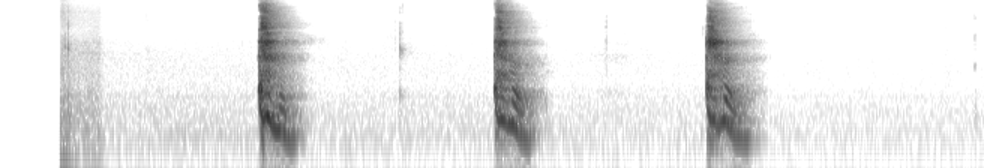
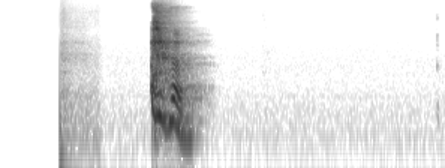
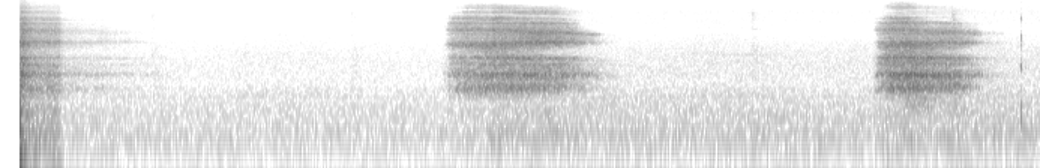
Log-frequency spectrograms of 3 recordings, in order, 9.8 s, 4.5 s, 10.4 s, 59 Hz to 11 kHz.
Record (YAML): three_cough_length: 9.8 s
three_cough_amplitude: 24234
three_cough_signal_mean_std_ratio: 0.22
cough_length: 4.5 s
cough_amplitude: 25750
cough_signal_mean_std_ratio: 0.22
exhalation_length: 10.4 s
exhalation_amplitude: 2050
exhalation_signal_mean_std_ratio: 0.47
survey_phase: beta (2021-08-13 to 2022-03-07)
age: 65+
gender: Female
wearing_mask: 'No'
symptom_none: true
smoker_status: Never smoked
respiratory_condition_asthma: true
respiratory_condition_other: false
recruitment_source: REACT
submission_delay: 2 days
covid_test_result: Negative
covid_test_method: RT-qPCR
influenza_a_test_result: Negative
influenza_b_test_result: Negative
